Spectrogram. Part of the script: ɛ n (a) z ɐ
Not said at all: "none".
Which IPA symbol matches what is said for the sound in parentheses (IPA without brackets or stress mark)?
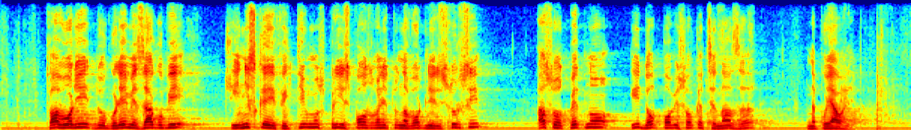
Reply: a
